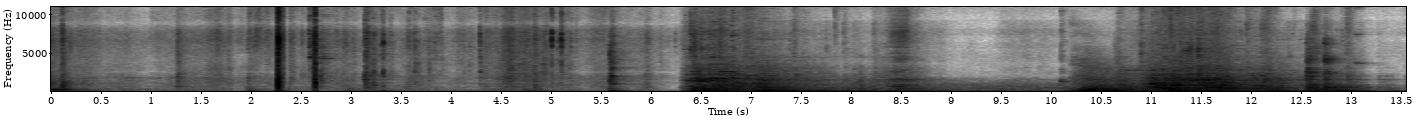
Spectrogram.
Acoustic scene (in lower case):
elevator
